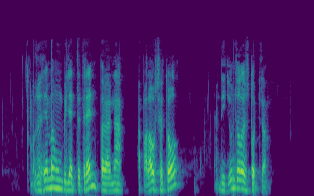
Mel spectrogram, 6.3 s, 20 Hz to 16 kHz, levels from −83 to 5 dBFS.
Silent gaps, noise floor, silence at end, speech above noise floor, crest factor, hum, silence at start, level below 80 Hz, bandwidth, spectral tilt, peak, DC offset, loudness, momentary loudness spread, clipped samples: none; -78 dBFS; 0.95 s; 61 dB; 18 dB; none; 0.55 s; -54 dBFS; 7.4 kHz; -8.5 dB/octave; -2 dBFS; under 0.1%; -17 LUFS; 14 LU; under 0.1%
